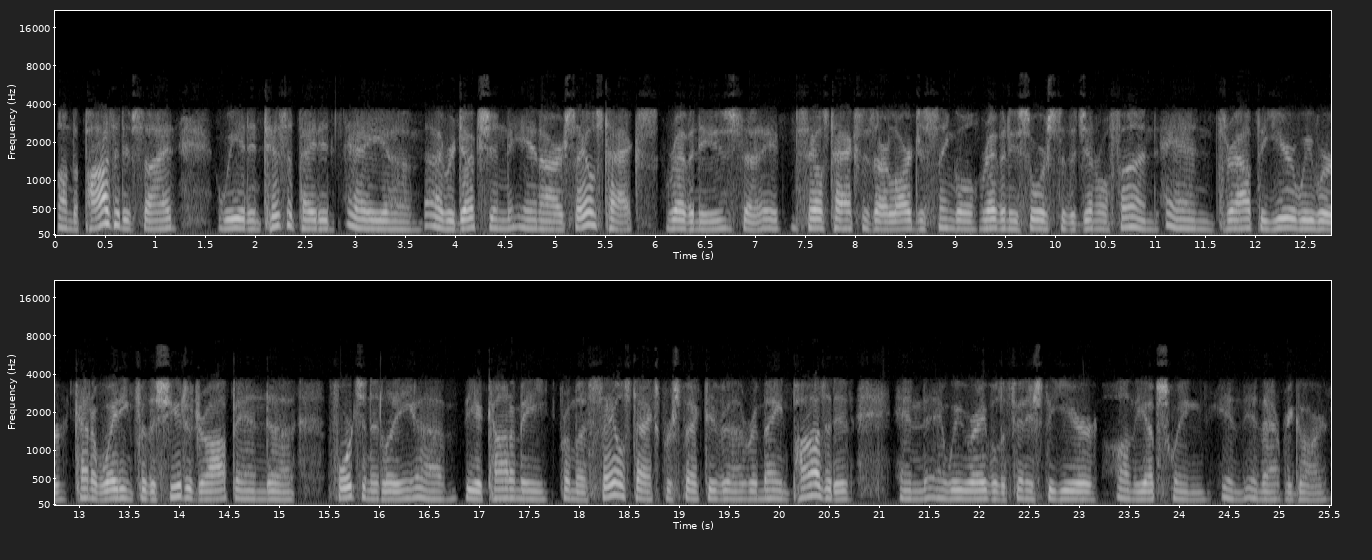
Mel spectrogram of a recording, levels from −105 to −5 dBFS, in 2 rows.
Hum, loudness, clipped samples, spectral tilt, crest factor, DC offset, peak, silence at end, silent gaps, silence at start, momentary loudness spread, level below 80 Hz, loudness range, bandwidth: none; -40 LUFS; under 0.1%; -4.5 dB/octave; 18 dB; under 0.1%; -22 dBFS; 0.05 s; none; 0 s; 9 LU; -74 dBFS; 3 LU; 6.8 kHz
